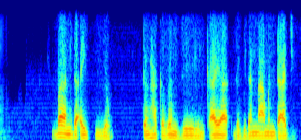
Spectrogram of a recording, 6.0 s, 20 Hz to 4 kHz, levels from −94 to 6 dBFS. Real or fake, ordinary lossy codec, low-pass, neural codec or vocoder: real; none; 3.6 kHz; none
